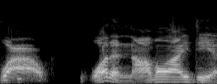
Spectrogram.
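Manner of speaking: heavy sarcasm, very slow and drawn out. Commenting to guests on a charity's founding story: heavy sarcasm. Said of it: "Dripping with sarcasm for you all today".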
